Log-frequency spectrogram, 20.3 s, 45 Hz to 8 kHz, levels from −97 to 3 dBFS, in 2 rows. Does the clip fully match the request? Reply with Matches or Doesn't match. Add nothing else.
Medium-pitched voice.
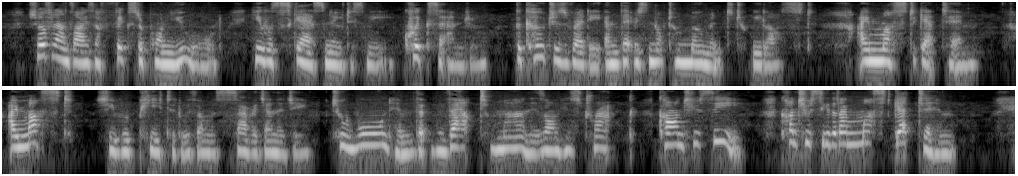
Doesn't match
